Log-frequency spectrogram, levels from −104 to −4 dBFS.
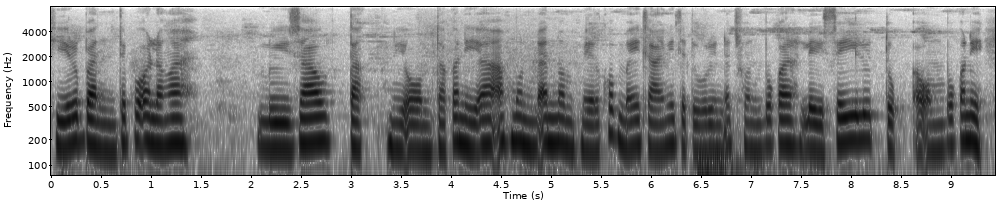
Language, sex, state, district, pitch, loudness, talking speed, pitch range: Mizo, female, Mizoram, Aizawl, 170 Hz, -16 LUFS, 245 wpm, 160-185 Hz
